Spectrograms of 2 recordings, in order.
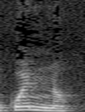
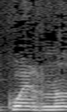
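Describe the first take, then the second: First: Cuerno with the R aspirated before N, cuehno; Canarian cuerno. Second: Said in the usual way. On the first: Shown as a demonstration. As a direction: breathe the R of cuerno as an h. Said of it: "dicen cuerno". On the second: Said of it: "en vez de decir cuerno".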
